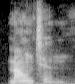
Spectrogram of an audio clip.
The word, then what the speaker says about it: mountain: mountain okay now here instead of saying mountain okay it's you were only going to pronounce a short i sound okay it's mountain mountain mountain mountain okay very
